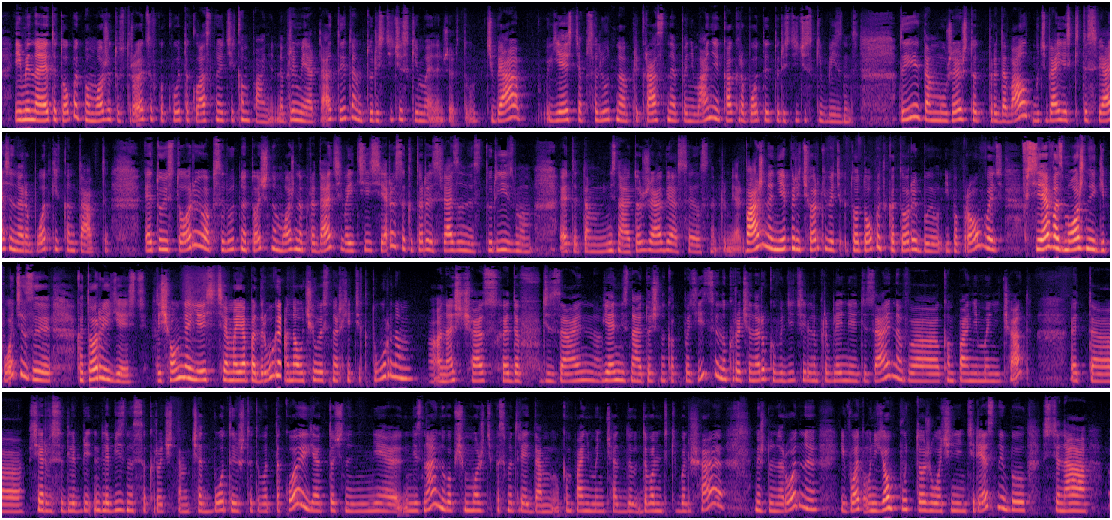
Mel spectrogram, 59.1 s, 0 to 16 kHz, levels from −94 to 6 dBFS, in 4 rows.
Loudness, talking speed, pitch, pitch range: -25 LUFS, 145 wpm, 235 Hz, 225-265 Hz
